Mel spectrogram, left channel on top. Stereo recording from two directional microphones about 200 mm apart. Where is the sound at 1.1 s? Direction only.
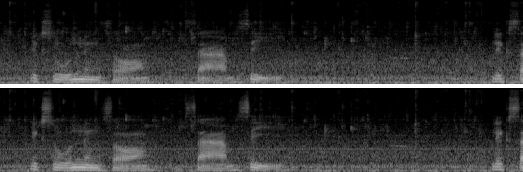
20° right (ahead or behind).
